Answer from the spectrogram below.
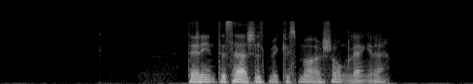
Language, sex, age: Swedish, male, 46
